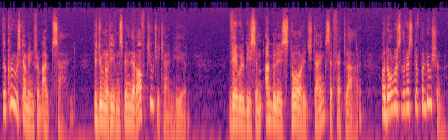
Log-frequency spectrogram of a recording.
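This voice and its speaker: A husky Shetland father. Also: mid-range voice, wildly swooping pitch, normal speed, a little mellow, dry recording. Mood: indignant. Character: older Shetland islander father, earnest. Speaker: islander on the committee. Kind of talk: radio drama acting.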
